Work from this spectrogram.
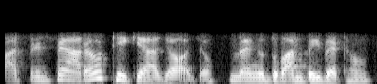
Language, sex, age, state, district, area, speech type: Hindi, female, 60+, Rajasthan, Jaipur, urban, conversation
